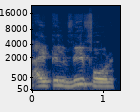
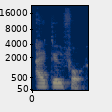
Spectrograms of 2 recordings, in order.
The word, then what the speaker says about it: ITIL 4: the new avar and it is not pronounced as ITIL V4. It is pronounced as ITIL 4.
